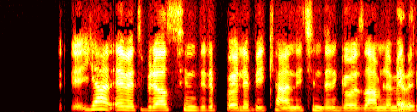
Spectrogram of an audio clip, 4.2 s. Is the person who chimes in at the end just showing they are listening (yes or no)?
no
